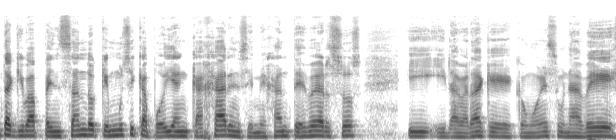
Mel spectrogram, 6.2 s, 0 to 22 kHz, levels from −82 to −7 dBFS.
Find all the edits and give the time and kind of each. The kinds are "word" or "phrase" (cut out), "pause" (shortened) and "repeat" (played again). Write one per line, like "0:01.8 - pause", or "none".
none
